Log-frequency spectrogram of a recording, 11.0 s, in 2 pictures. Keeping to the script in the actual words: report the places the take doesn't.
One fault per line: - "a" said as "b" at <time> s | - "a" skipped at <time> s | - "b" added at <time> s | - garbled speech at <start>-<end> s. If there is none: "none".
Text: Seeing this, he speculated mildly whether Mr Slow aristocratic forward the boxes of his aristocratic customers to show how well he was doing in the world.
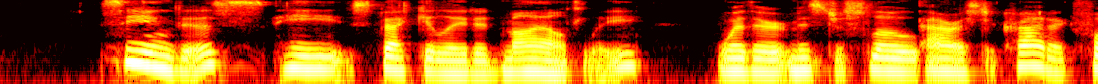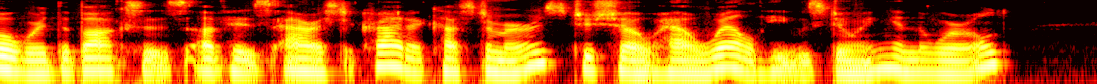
none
